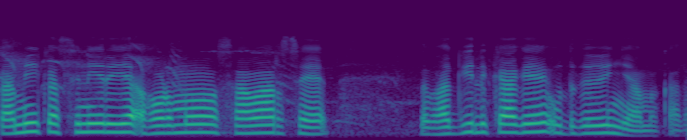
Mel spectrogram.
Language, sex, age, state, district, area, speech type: Santali, female, 30-45, West Bengal, Bankura, rural, spontaneous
